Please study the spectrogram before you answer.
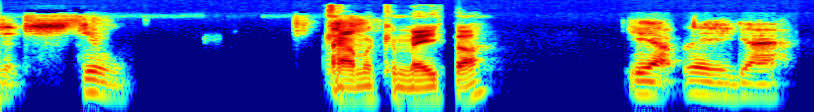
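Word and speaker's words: Kamikamica: Kamikamitha. Yeah, there you go. It's so weird because that K is silent, and I know it's silent, but I'm saying it when I'm looking at it.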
